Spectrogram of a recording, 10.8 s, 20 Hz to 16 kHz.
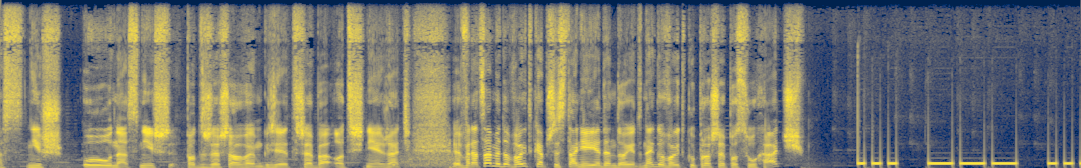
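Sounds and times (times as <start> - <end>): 
speech: 0.0 - 8.8
Morse code SOS distress signal beeped in a mid-pitched tone: 8.6 - 10.7.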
